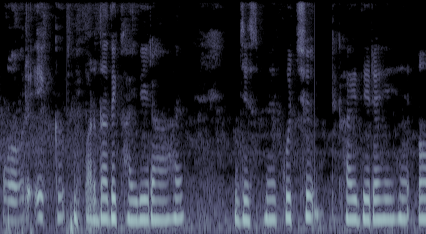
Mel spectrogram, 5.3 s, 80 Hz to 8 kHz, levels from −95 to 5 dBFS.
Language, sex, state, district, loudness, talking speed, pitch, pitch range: Hindi, female, Chhattisgarh, Jashpur, -32 LUFS, 160 wpm, 210 Hz, 205-220 Hz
